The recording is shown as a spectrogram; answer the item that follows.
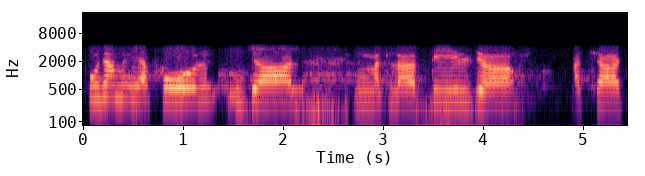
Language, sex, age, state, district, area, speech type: Hindi, female, 18-30, Bihar, Madhepura, rural, conversation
